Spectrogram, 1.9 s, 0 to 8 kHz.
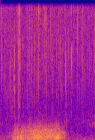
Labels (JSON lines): {"label": "biophony, growl", "recorder": "SoundTrap 500"}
